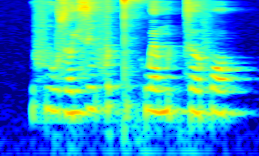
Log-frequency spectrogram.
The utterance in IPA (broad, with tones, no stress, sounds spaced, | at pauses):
f i˨˩ w z ə˨˦ j z i˨˦ f ə˦˥ t̚ t̪ ə˦˥ t̚ h w ɛ˧ m i˦˥ k̚ s əː˨˦ f ɔ˧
